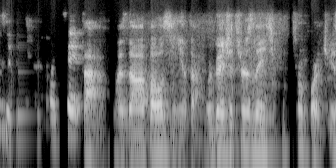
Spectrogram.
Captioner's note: speaking portuguese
